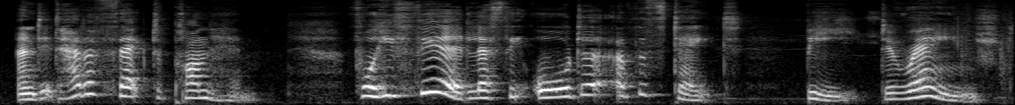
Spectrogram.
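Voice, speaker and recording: A woman reading a literary tale aloud as narrator, with formal, theatrical delivery and deliberate phrasing. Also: mid-range voice, a bit bright. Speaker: narrator, reader. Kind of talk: dramatic literary storytelling.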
